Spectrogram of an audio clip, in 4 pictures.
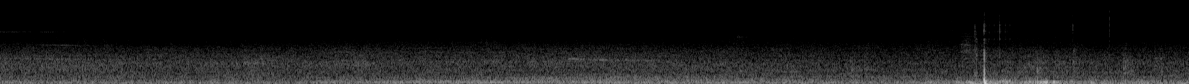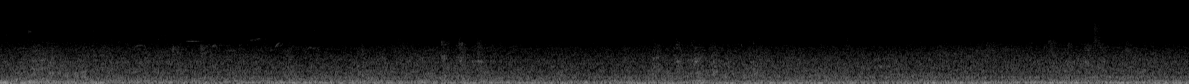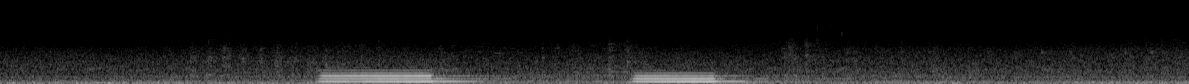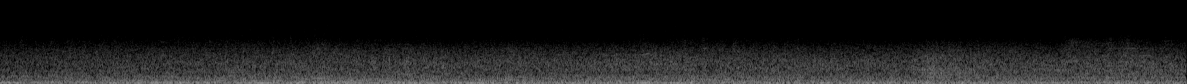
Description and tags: BI71 CORNE DE BRUME.R
AMBIANCE PORT DE LISBONNE, PORTUGAL
AVEC CORNE DE BRUME
Siren of boat, foghorn
RIGHT of STEREO ORTF
amb, Lisbonne, port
